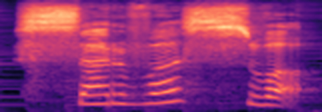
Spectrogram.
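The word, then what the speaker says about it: सर्वस्व: Sarvasva. I repeat. Sarva. When you have this half, this is called half ra. Okay. So this ra is not visible in between. Yes. So it is sarvasva.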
